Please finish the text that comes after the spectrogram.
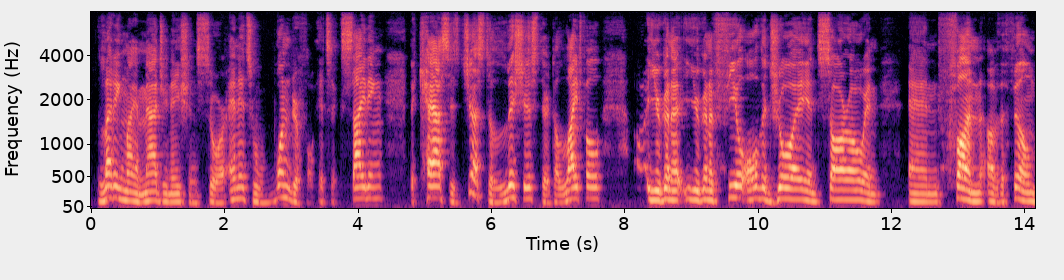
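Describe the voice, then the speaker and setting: A man's voice: mid-range voice, fairly bright tone. A man giving an enthusiastic, descriptive interview as a theater director promoting a show. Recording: dull, muffled lo-fi sound.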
